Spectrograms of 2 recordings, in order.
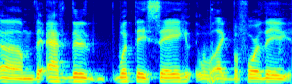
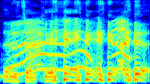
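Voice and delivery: laughing; 7 semitones higher, slower than usual. Real, not acted. Laughing through the punchline.

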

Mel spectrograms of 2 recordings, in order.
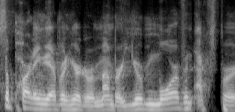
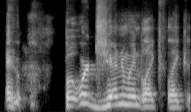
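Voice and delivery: usual speaking voice

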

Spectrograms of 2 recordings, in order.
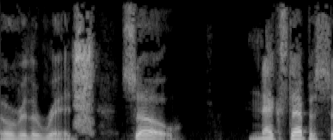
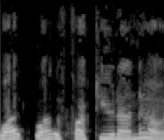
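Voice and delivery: much higher, fast disbelieving quote; incredulous squeal; 12 semitones higher, faster than usual. Retold or imitated. Agnes stunned Vision doesn't know, high fast disbelief. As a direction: blurt it out in shocked disbelief. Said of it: "And she's like".

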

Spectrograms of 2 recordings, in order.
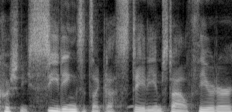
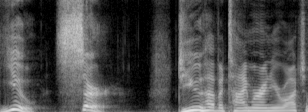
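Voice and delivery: higher, louder stage voice singling someone out; magician calling out; 9 semitones higher, 5 dB louder than usual. Retold or imitated. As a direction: imitate a showman addressing the crowd. Magician calls out an audience member.

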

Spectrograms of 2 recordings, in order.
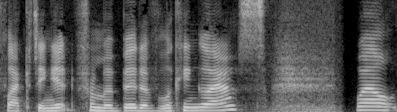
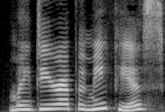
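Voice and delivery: higher-pitched, eager address; mild excited cry; 8 semitones higher than usual. A narrator's reading. Pandora cries to Epimetheus about the voice, mildly excited. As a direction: call to him with a touch of excitement. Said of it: "cried Pandora".

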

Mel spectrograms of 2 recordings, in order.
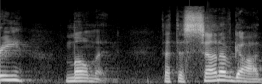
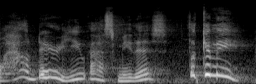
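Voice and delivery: high-pitched, hammed-up offended angel; indignant angel; 9 semitones higher than usual. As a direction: squeak with mock outrage at being questioned. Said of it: "the angel doesn't go".

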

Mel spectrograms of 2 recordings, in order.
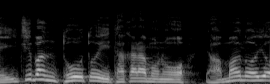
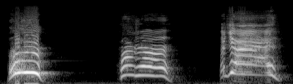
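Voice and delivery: animal cheer; 16 dB louder than usual. Acted. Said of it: "と叫びました". (高く引き伸ばした大声の万歳)

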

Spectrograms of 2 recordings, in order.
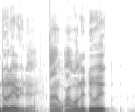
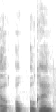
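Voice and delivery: muted, pointed acknowledgement; passive-aggressive; 3 semitones lower, 5 dB quieter than usual. Acted. Partner tired of doing it, quietly passive-aggressive. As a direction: softly feign going along with it. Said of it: "I'm passive aggressive as hell".

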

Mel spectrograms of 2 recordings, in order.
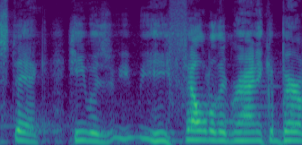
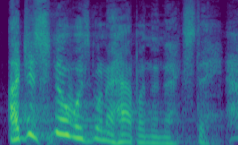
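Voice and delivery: ordinary talk, nothing marked

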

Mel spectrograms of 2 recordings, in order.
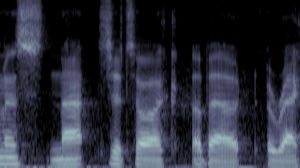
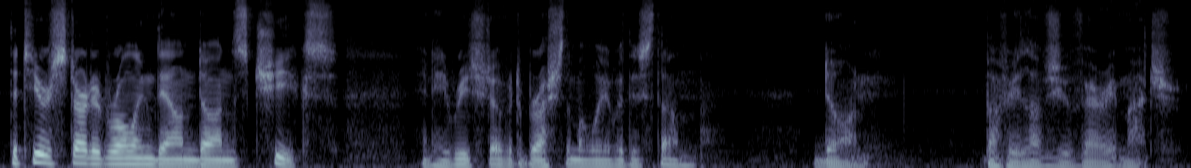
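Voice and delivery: story narration; 3 semitones lower, 4 dB quieter than usual. A narrator's reading. Reads fan fiction aloud.

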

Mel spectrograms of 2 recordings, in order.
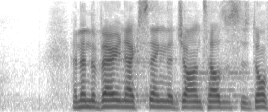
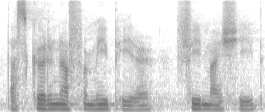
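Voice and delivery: much softer and lower, tender; reassuring; 4 semitones lower, 14 dB quieter than usual. Acted. Jesus reassures hurting Peter with soft, tender comfort. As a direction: comfort him gently, letting it fall soft.

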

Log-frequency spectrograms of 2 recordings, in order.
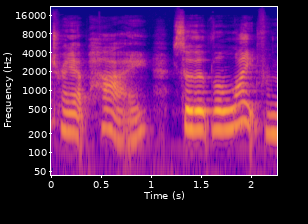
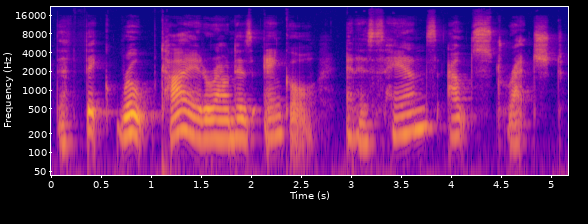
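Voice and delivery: ordinary delivery

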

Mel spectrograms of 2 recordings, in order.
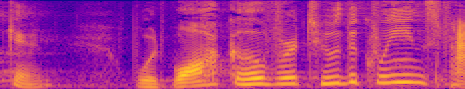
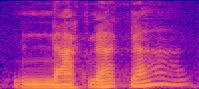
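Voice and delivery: very soft, low knock-knock; 8 semitones lower, 11 dB quieter than usual. Retold or imitated. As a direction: say it like gentle taps at night. Acting the knock softly.

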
